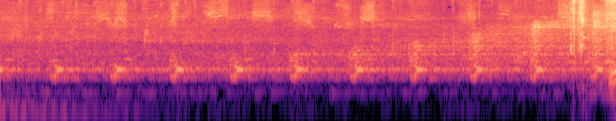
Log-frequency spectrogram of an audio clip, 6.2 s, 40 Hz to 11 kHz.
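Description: Breakdown in a G-house track: the bass and kick drop out, and a single plucked synth note repeats about every 0.6 seconds. Near the end a quick drum roll leads back into the beat.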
